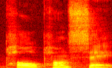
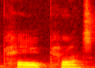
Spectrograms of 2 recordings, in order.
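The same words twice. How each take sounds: First: The name is said with a Spanish accent. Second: The name is said with an American accent. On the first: "if you were Spanish, you would say" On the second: "as Norte Americanos, we would say"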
